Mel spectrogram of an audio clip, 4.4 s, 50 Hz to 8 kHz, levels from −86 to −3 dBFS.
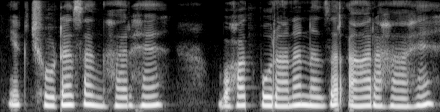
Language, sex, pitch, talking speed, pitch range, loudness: Hindi, female, 235 Hz, 150 wpm, 225-255 Hz, -14 LUFS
